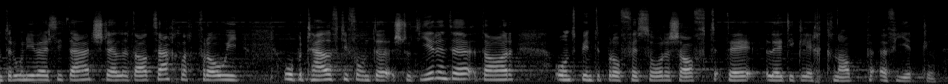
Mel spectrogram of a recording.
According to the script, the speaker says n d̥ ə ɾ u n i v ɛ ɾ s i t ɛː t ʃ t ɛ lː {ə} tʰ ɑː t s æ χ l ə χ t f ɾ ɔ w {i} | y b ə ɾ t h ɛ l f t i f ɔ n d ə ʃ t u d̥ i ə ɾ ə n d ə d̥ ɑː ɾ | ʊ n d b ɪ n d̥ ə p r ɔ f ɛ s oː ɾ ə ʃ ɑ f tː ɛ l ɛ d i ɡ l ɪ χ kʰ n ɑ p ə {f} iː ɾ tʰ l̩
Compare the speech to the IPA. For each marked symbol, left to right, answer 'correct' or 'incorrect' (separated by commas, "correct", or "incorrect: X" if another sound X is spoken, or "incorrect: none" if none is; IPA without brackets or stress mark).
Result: correct, correct, correct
